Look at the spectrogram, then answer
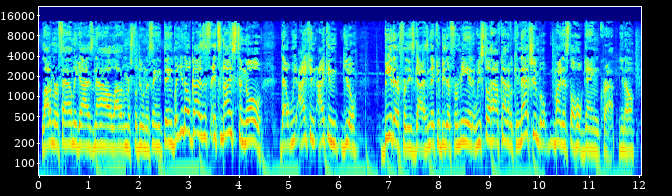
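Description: Podcast host, man in his forties, fast and rambling with a stuffy nose, husky high voice. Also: faint music behind. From Southern California. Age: 40s. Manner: rambling, repeats words, cusses freely. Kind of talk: casual unscripted podcast monologue. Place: home in the desert.

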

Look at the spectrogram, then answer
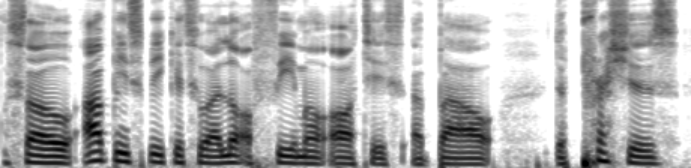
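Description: A male interviewer talks in casual, laid-back street slang. His voice sits at an average male pitch, and the sound is dry with very little room. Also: moderate pace, darkish tone, clear, resonant tone, no room sound.

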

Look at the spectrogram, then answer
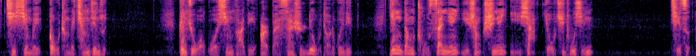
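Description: Male true crime narrator: strongly raspy, dramatic scripted storytelling, emphatic delivery, close dry sound. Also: on the low side, fairly bright tone, no echo.

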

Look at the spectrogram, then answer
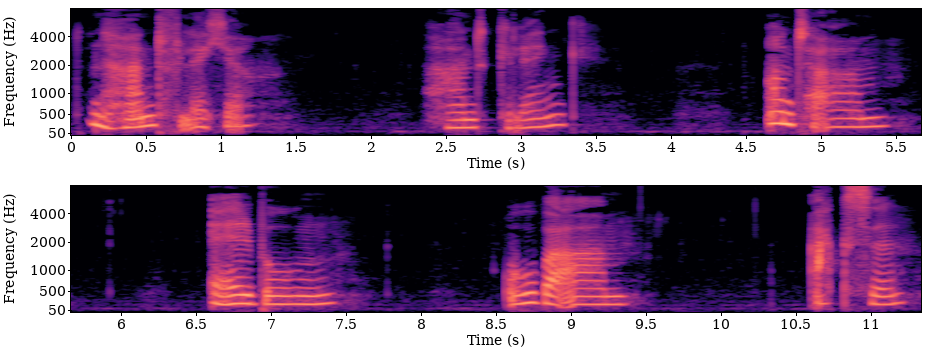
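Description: A woman guiding a yoga nidra meditation in a soft, half-whispered, soothing way. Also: mid-range voice. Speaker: meditation guide.

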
